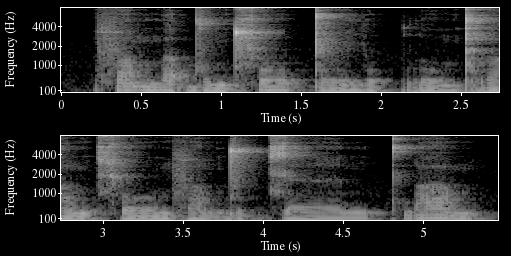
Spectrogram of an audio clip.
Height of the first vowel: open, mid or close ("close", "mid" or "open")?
open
